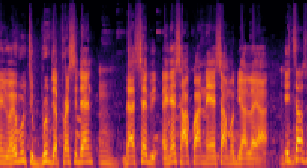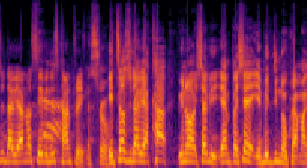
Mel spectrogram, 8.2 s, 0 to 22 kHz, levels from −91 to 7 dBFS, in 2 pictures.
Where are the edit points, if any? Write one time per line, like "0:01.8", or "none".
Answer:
none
